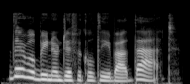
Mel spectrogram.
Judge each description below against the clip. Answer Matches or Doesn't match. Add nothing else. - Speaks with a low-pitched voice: Doesn't match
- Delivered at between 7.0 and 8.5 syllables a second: Matches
